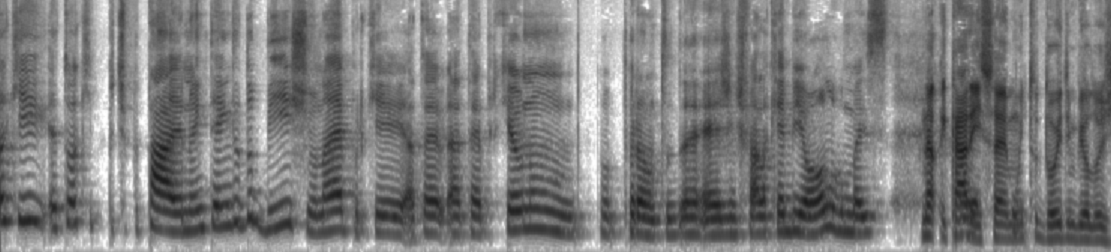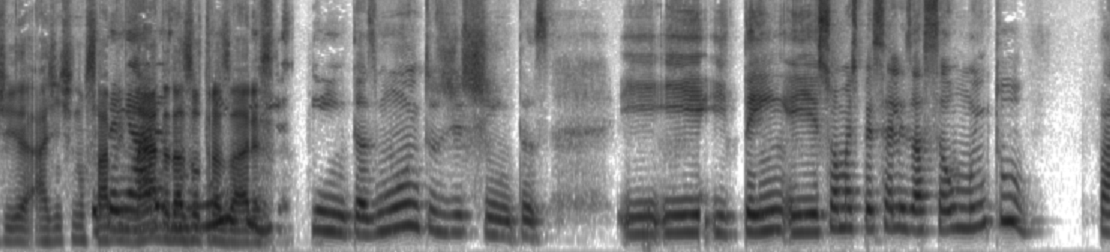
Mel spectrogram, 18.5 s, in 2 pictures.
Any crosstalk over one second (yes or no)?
yes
